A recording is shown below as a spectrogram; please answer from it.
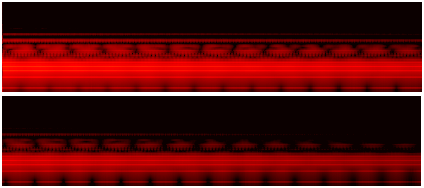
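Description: A singing bowl's long ringing tone fading slowly away, its low fundamental the strongest, with a higher overtone wavering about twice a second.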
